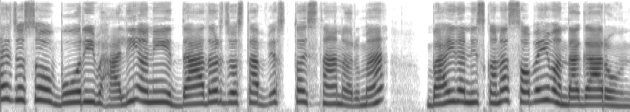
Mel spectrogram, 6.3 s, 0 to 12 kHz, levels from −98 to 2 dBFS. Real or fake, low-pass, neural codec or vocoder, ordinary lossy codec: real; 10.8 kHz; none; Opus, 64 kbps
